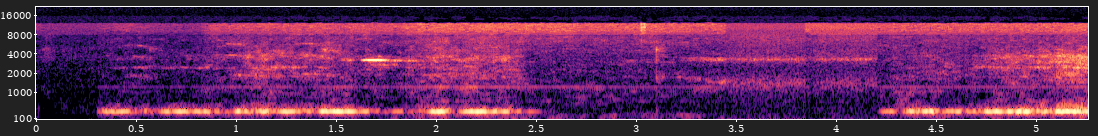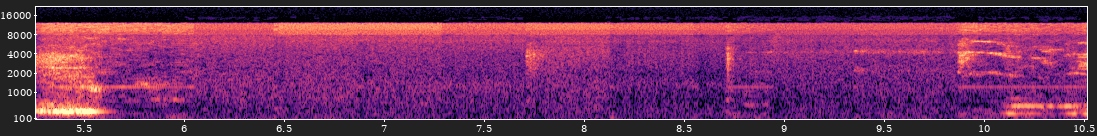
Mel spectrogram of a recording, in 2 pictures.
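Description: Air blown across the mouth of a partly water-filled bottle, sounding a whistling note of about 326 Hz twice: a wavering blow of about two seconds, then a louder one of about a second and a half.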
